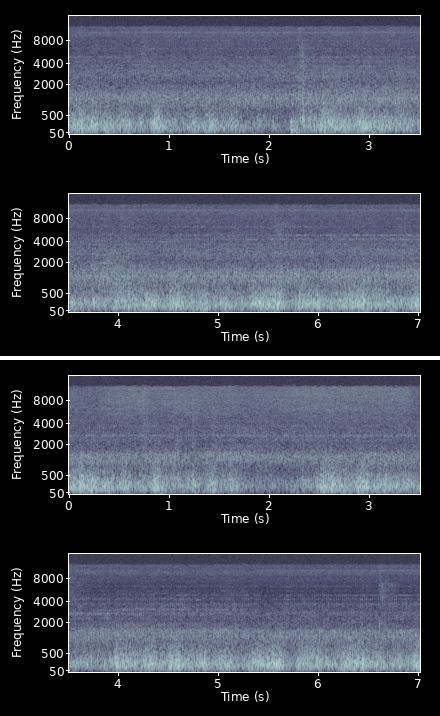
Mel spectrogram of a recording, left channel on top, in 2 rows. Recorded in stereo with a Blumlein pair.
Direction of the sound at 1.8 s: 60° left.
